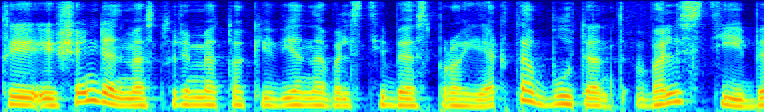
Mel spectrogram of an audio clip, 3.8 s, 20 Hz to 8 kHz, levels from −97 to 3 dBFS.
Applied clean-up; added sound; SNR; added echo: none; none; none; none.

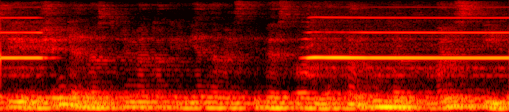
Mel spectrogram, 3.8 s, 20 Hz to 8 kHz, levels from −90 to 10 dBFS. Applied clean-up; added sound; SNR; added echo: none; Wind instrument, woodwind instrument; 4 dB; reverberation time 1.1 s.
